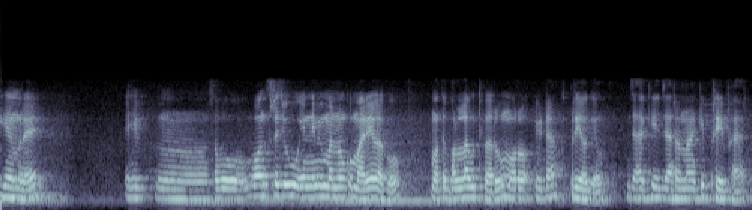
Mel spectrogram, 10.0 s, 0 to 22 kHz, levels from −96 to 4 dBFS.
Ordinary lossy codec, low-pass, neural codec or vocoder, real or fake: none; 5.4 kHz; none; real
